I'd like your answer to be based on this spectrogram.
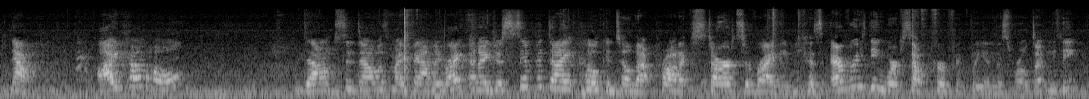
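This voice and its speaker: Her voice raised and projected, a woman speaks at a high pitch with lively intonation and big swings in loudness. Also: moderate pace. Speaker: company designer giving a facility tour. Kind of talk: guided tour talk to a group. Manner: animated.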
